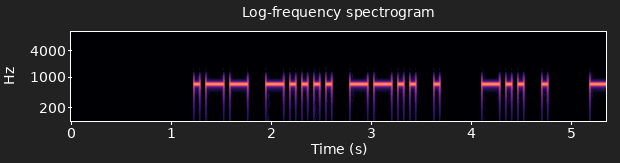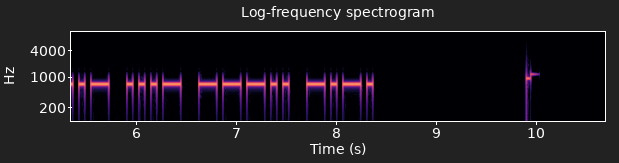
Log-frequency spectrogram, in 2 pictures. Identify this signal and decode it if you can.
Morse code, heard as a keyed tone, about 20 wpm, 700 Hz. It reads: W6ZE DE KV8C
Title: USA Callsign DE Callsign - 4 Characters - 20wpm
